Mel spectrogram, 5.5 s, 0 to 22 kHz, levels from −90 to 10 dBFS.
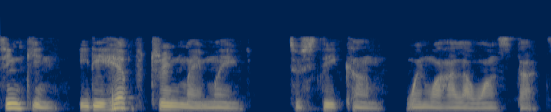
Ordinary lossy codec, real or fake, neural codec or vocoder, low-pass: none; real; none; 5.4 kHz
